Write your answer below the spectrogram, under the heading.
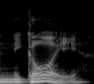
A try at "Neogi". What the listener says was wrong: No, Neogi. Neogi. You put the O in the wrong spot.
